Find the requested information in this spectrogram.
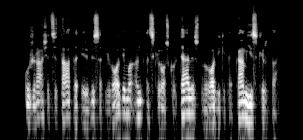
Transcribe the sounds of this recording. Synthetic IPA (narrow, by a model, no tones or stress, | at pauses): ʊʒɾɑːʃʲeːt̪sʲɪt̪ɑːt̪ɑʔɪɾʋʲɪsɑʔiːɾo̰ːd̪ʲiːmɑːʔɐnt̪ɐt̪sʲkʲɪɾoːskɔɾʲt̪ʲæːlʲeːsnʊɾoːd̪ʲiːkʲɪ̥t̪ʲɛkɑmjɪsʲkʲɪɾt̪ɐ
